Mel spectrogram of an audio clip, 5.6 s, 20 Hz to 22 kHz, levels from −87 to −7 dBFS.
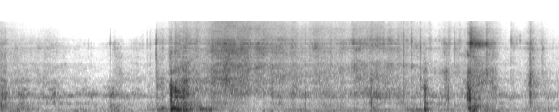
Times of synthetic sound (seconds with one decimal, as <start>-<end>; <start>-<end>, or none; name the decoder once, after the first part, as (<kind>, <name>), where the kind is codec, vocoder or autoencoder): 0.0-5.6 (codec, SNAC)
